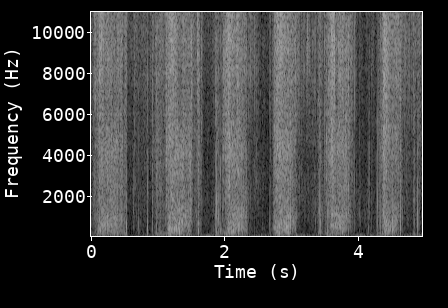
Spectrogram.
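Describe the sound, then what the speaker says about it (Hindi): Footsteps crunch through snow toward a tent, a steady series of soft crushing steps in an even walking rhythm with faint crackle between them, fairly close and alone without any voices. "बर्फ पर चलने की नाकाबिले तरदीद आवाज जो मेरे खीमे की तरफ बढ़ रही थी।"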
